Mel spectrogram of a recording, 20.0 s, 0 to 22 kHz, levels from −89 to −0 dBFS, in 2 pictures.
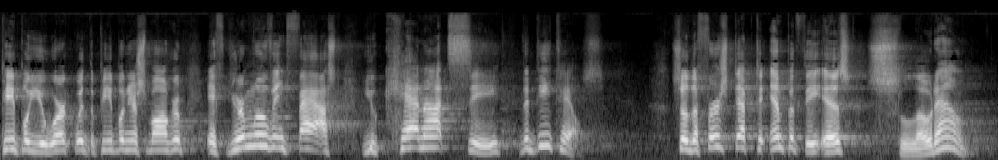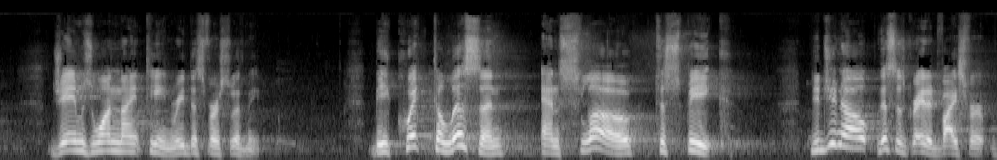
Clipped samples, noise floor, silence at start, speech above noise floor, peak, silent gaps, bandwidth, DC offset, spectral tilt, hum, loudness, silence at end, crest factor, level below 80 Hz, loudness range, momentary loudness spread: under 0.1%; -61 dBFS; 0 s; 41 dB; -4 dBFS; none; 16 kHz; under 0.1%; -4 dB/octave; none; -20 LUFS; 0 s; 16 dB; -72 dBFS; 5 LU; 12 LU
